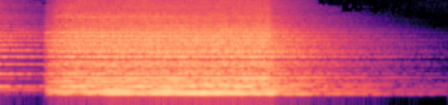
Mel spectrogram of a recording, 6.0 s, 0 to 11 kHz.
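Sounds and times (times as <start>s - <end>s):
m7b5 chord: 0.6s - 5.2s.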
